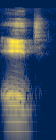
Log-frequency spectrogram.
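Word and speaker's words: edge: फिर एज, एज यानी किनारा या सिरा, तो यहाँ भी डी के बाद जी है, तो इसका उच्चारण नहीं होता है।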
